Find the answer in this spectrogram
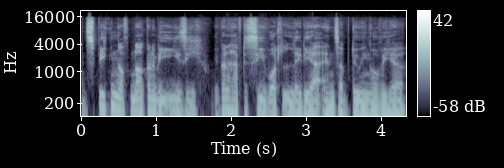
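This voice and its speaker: A man talks at a fairly quick pace and medium pitch with an Indian accent. His intonation is fairly even, and the sound is dry and close with no echo. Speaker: gaming streamer. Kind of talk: live gameplay commentary. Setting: live stream. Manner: casual, conversational.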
